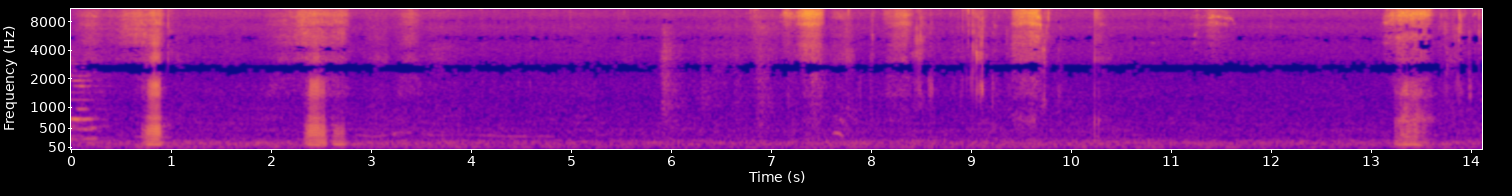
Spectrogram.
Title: Our snoring dog.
